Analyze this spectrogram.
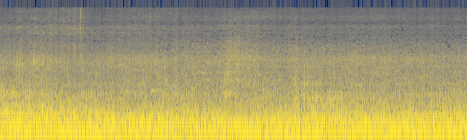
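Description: A column of many motorcycles riding slowly past at close range, their engines blending into a steady, deep engine sound.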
